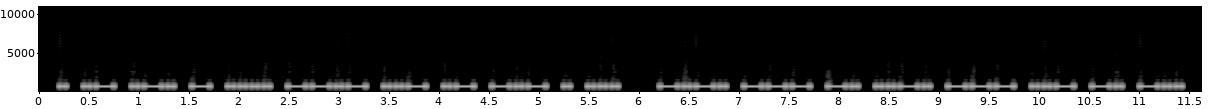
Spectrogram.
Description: Morse code, heard as a keyed tone, about 20 wpm, 700 Hz. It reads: EARTHQUAKES CONFOUND
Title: Pangram Challenge v2 - 20wpm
